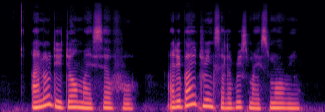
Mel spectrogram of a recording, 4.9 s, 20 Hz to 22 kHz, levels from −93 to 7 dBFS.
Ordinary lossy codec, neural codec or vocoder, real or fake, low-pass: none; autoencoder, 48 kHz, 128 numbers a frame, DAC-VAE, trained on Japanese speech; fake; 19.8 kHz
